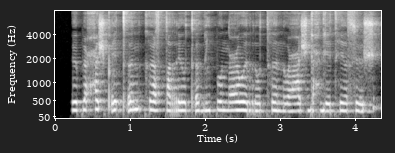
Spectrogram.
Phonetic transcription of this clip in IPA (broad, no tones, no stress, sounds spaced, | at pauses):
ʏ p ʏ ħ ə ʃ pʼ e tʼ ə n kʰ ə z tˤ ə r ʏ ʊ̯ tʼ ə ɡ ʏ lʲ p o n ʕ o ə̯ r o tʰ ə n o ʕ ə ʃ ɡ e ħ ɡ e tʰ e ə̯ s ʏ ʃ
